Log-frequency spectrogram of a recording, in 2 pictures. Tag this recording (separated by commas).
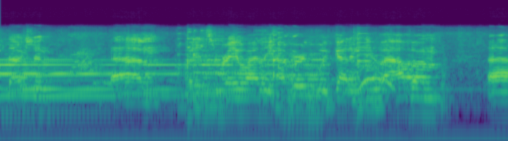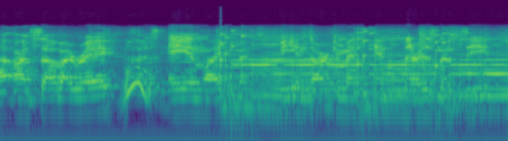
Music, Speech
